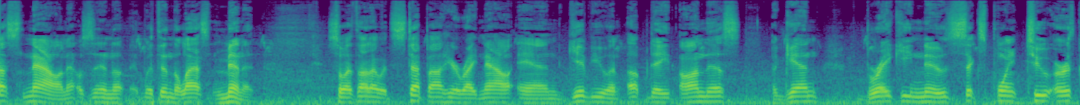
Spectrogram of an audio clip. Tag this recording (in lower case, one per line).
speech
